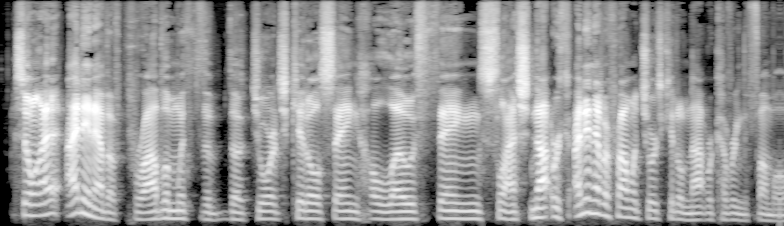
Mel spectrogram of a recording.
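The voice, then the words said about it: Congested, stuffy-nosed voice. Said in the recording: “like my voice is, I got like a stuffy nose just from talking”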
